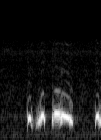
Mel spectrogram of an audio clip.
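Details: Spotted dove decoy bird in training in Isan, Thailand, singing 'khan long kuk' style with a full middle voice: a short coo, a rising rolled coo, then a long sustained falling coo, with the next phrase starting at the end.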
